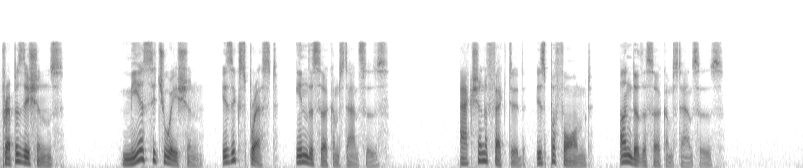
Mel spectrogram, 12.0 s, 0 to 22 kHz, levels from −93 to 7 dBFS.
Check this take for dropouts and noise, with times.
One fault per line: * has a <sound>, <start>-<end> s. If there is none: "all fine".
all fine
